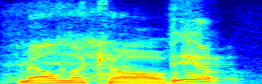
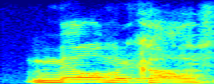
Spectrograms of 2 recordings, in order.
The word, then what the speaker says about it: Melnikov: art from from melov I always butcher the name melov melnikov there we go um the only problem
